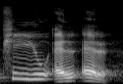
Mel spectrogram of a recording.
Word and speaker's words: pull: 그런데 pool처럼 발음되고 얘가 짧잖아요. 그러면 P-U-L-L. 아까 위에 것도 fall. 이것도 P-U-L-L은 pull. 그거는 당기다는 뜻이죠.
